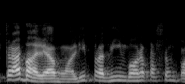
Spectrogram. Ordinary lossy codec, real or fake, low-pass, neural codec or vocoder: none; fake; 7.2 kHz; codec, 24 kHz, 3 kbps, HILCodec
